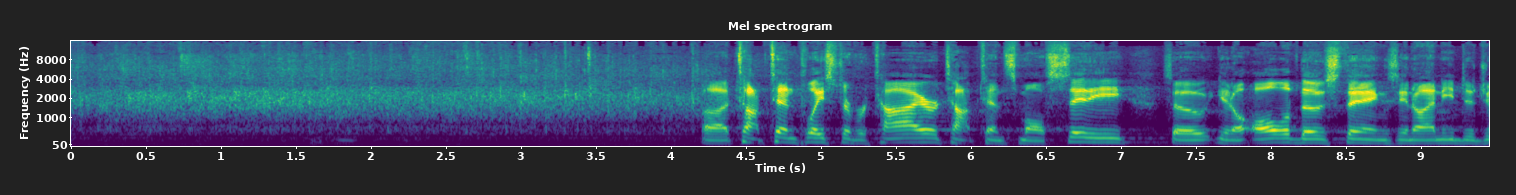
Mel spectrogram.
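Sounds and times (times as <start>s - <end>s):
theater audience applause: 0.0s - 4.4s
speech: 4.2s - 9.4s.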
